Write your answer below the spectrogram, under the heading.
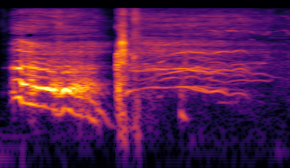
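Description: A voice imitates a woman's distinctive wheezy cough: a strained, rasping tone drops in pitch, then a sharp cough bursts out, followed by a thin whistling wheeze and one last short hack.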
